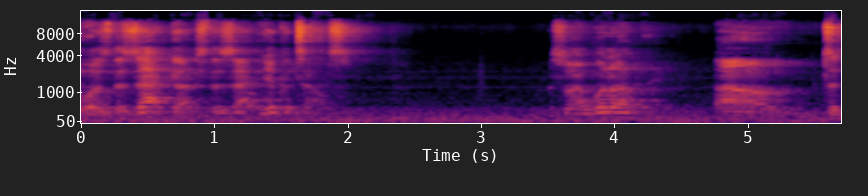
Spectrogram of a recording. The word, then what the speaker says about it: zat'nik'tel: So the first one was the Zat guns, the zat'nik'tels.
